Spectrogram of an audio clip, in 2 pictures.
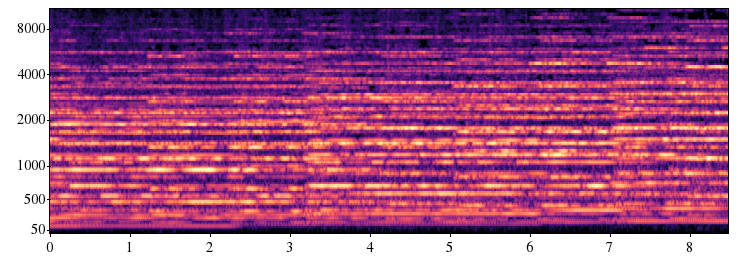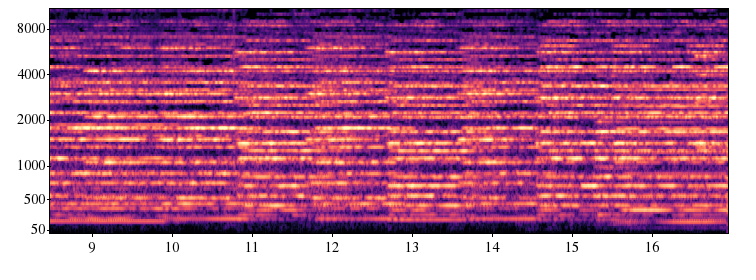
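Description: Organ playing slow, held chords, the notes changing every second or two over a sustained bass line.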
